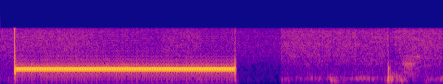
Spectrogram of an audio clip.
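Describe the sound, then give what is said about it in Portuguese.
A telephone tone plays while a call is transferred: one steady, loud, single-pitched tone holds for about two seconds and cuts off abruptly, followed by faint line noise and a brief click. “Só um minuto, por favor, que eu vou transferir a sua ligação.”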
